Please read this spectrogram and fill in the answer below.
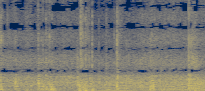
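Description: Wooden shop door being opened and footsteps on wooden floorboards, heard as a few scattered knocks.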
